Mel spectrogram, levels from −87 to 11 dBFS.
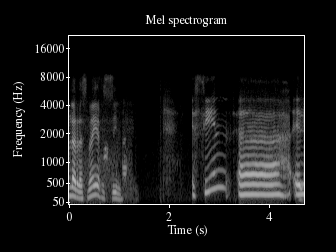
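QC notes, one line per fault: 0.00–0.04 s, 0.27–0.41 s and 0.63–1.38 s, echo leak: a delayed copy of the speech trails the talker by 187 ms, faint at first (about 30 dB down in the two short scraps) and then much stronger, about 15 dB below the speech, across the longer stretch. This is likely a far-end loudspeaker feeding its microphone with an echo canceller that failed to remove all of it, so the leftover was sent back down the call.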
